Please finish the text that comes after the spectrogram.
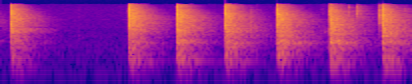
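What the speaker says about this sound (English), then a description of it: "you can take a hammer and just" A hammer knocks out the wood pieces left between saw cuts for a bed frame joint, giving six sharp, loud, closely spaced strikes after an opening hit and a short pause, with no voice.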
